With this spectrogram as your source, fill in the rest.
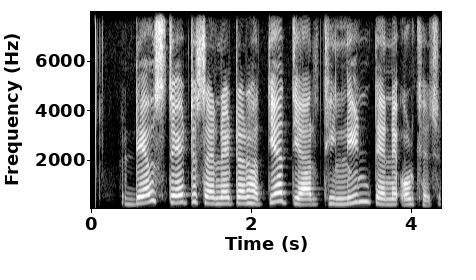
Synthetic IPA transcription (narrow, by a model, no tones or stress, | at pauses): ɖeʋsʈeʈseneʈəɾɦət̪jat̪jaɾt̪ʰilint̪eneʔoɽkʰet͡ʃʰe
